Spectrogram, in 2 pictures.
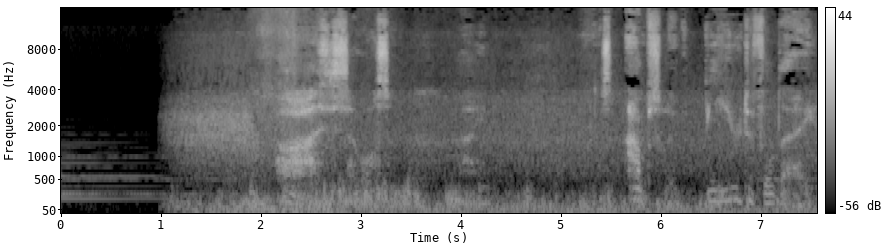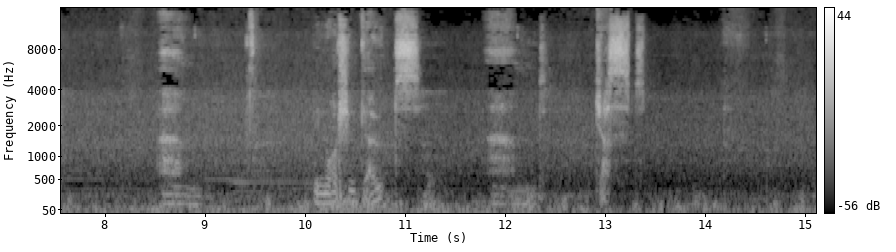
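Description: An adult man talks with animation close to the microphone.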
